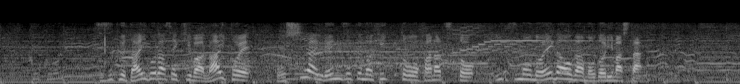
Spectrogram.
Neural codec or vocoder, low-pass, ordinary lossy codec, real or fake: none; 7.2 kHz; MP3, 64 kbps; real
